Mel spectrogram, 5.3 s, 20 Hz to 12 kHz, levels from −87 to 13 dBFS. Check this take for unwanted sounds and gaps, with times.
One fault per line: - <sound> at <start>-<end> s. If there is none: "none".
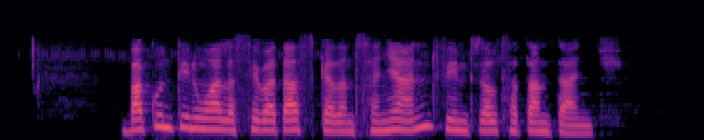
none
